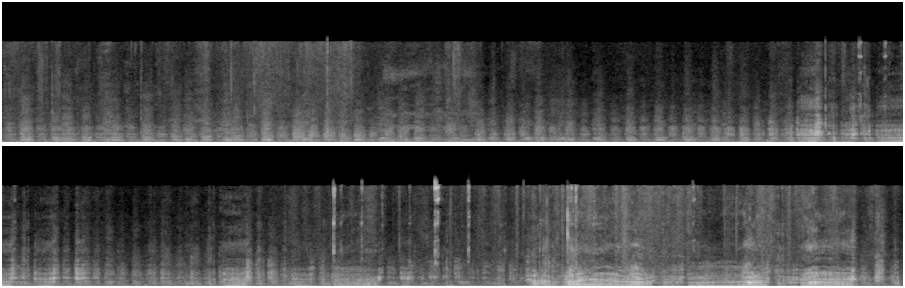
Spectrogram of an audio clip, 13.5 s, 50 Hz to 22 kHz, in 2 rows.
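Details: April 21, 2019 play session between an American Pit Bull Terrier and a Belgian Malinois mix: quiet, fast huffing pants at first, growing louder with scuffling and rough breathy bursts toward the end.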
